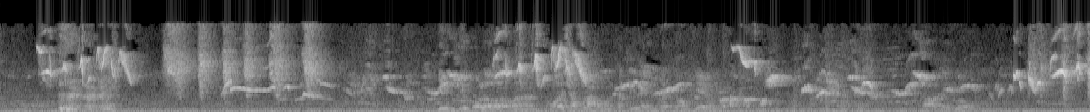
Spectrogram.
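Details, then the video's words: White-rumped shama offered for sale, singing a dense jumble of high whistles, chirps and rapid chattering notes without pause, some sweeping up and down, over a faint low hum. "Chích choè than bông"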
